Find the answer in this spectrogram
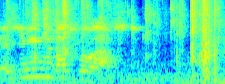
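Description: Foil wrapper of a Pokémon Shining Fates booster pack crinkling as it is handled and torn open, with a sharp rip near the end.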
